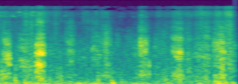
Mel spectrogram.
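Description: A Samoyed panting in short, quick breaths as it runs up close through snow, its paws crunching the snow with each stride.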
